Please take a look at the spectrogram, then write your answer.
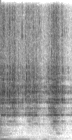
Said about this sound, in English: Your your your drinky isn't properly stirred, is it? Yeah, that's why I gotta. He's got a stir stick. He's got a. So that's the noise you're hearing, in case you're curious.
